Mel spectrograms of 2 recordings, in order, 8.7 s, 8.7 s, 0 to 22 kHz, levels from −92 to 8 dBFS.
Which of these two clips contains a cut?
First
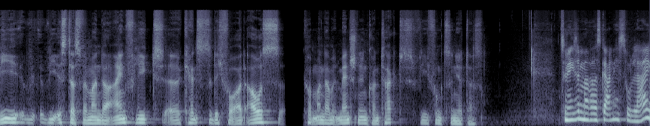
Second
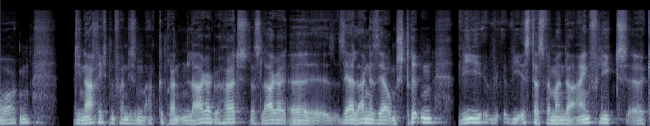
second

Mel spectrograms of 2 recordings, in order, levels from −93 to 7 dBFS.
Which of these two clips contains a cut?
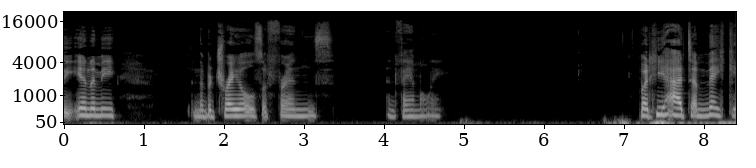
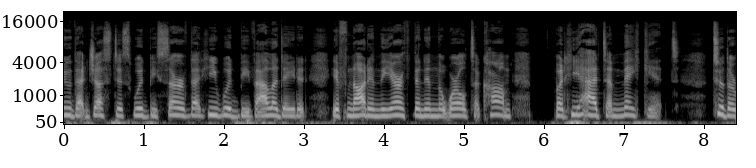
first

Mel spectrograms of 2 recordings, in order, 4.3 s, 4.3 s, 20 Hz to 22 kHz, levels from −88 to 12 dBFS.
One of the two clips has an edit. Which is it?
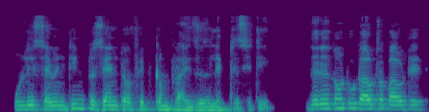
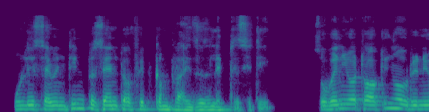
first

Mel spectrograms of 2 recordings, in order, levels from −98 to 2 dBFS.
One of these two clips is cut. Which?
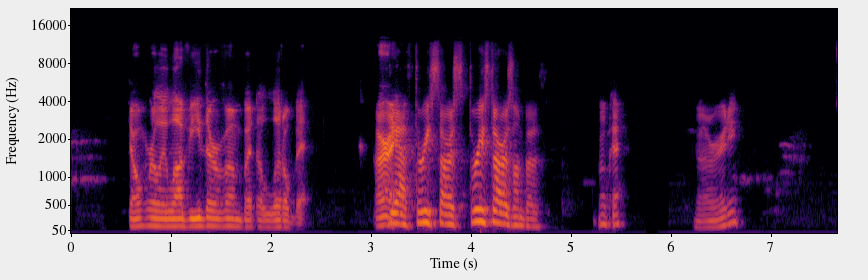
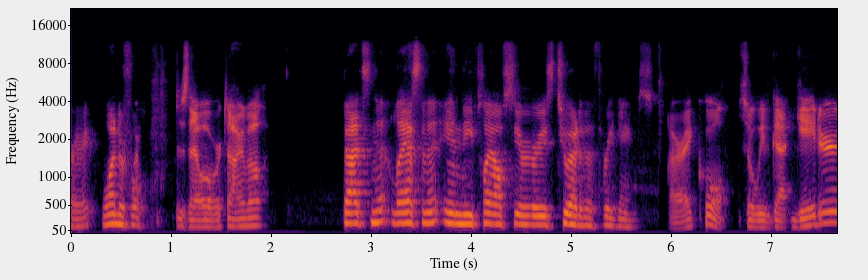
second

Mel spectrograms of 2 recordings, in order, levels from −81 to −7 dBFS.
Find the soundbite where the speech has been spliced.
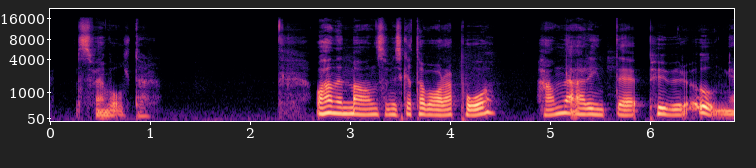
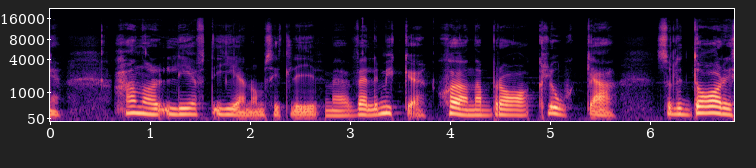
second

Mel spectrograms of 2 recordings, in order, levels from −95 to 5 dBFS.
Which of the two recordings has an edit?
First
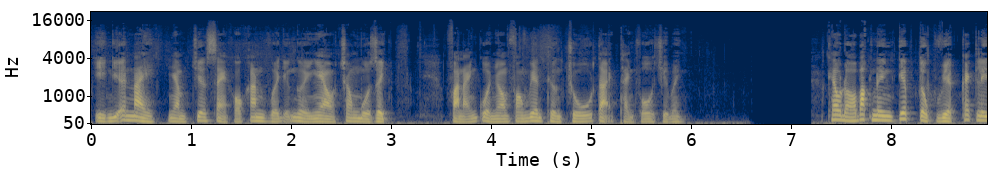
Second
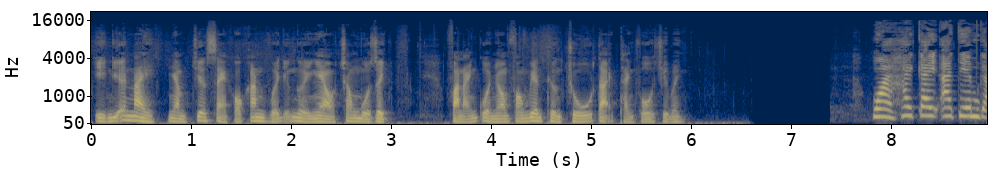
first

